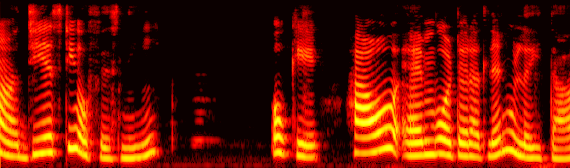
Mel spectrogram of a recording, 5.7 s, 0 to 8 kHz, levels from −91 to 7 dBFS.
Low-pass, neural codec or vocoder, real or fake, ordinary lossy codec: 7.2 kHz; none; real; none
